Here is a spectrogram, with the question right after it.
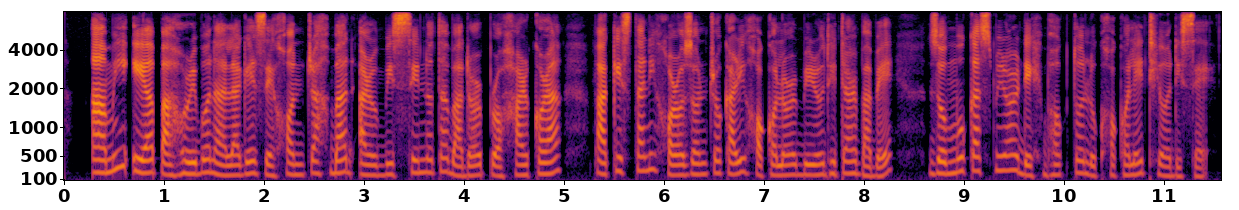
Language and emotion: Assamese, neutral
